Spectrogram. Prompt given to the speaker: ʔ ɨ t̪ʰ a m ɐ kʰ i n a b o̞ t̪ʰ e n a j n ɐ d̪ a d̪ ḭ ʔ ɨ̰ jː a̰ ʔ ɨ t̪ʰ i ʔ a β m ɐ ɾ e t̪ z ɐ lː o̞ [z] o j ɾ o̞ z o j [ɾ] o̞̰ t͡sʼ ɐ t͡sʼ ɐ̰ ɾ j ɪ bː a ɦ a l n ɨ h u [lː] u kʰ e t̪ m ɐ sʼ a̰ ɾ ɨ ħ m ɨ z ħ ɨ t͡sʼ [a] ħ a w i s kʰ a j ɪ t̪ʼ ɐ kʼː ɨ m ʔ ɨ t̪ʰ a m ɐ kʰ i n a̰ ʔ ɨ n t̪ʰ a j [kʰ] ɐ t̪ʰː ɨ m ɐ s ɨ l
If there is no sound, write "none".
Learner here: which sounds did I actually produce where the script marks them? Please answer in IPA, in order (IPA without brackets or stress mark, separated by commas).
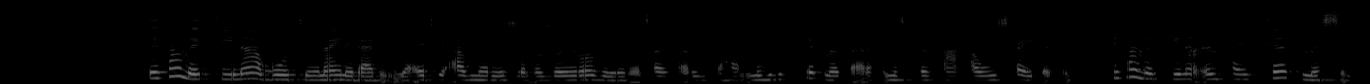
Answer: z, ɾ, l, a, kʰ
